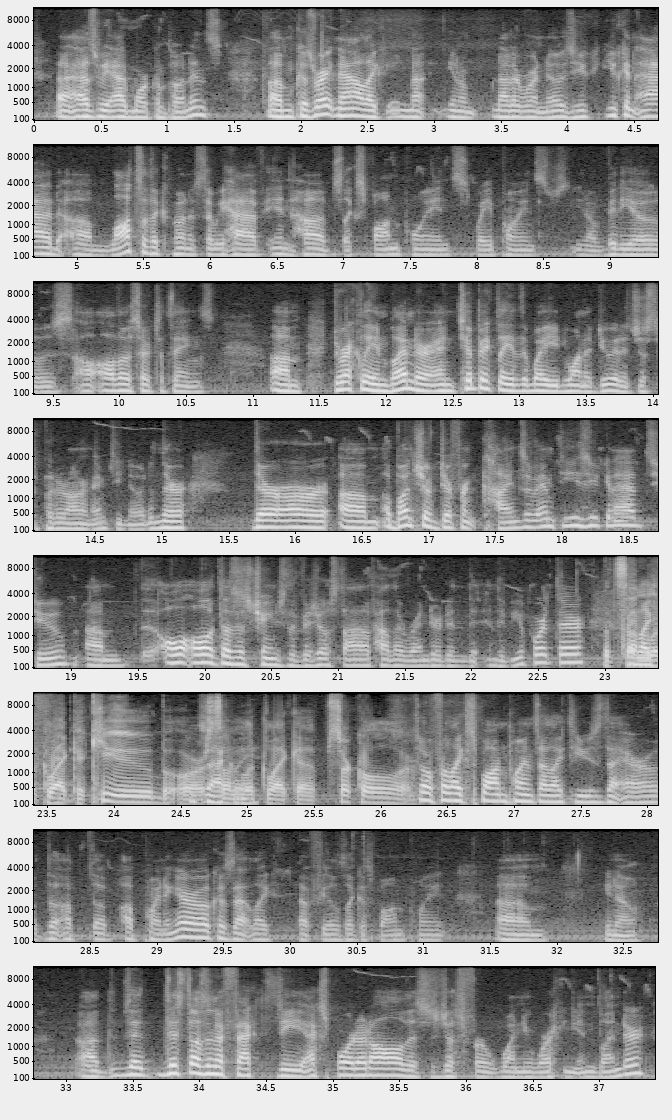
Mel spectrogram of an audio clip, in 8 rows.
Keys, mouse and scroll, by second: 16.4 middle click, 20.0 shift+a, 23.0 click, 23.9 middle click, 25.2 ctrl+z, 25.6 middle click, 26.5 shift+a, 30.4 click, 31.1 middle click, 31.8 g, 37.0 right click.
